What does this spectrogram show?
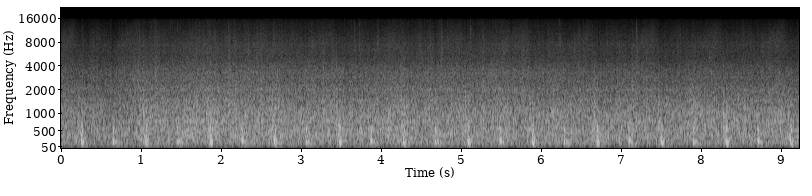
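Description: Heavy rain pelting a vehicle's roof and windshield, heard from inside the cab: a dense, steady hiss with big drops knocking on the metal and glass several times a second.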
